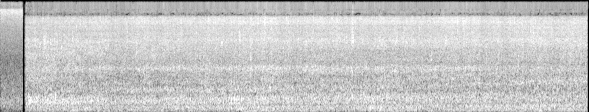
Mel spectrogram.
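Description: The Beas river rushes over a rocky bank in a steady, loud, close roar of broadband water noise that runs unbroken for the whole stretch after a brief start, with no voices.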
